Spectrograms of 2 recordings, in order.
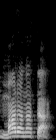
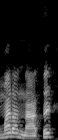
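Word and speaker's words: Maranatá: você pedir ele providenciará e Maranatha como dizemos nós católicos com a tônica na última sílaba o Maranata com a tônica na penúltima sílaba como dizem os protestantes evangélicos não importa a pronúncia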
